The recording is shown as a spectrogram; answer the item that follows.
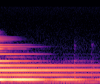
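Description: A single acoustic guitar note, a B flat, plucked just before and left ringing, slowly fading away.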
